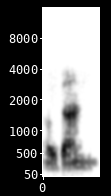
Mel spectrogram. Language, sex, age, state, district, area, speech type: Kannada, male, 18-30, Karnataka, Davanagere, rural, conversation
